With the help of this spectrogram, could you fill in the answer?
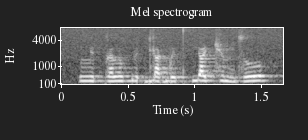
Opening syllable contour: low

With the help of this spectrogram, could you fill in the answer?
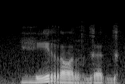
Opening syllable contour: rising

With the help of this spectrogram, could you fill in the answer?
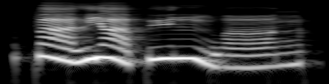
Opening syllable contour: falling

